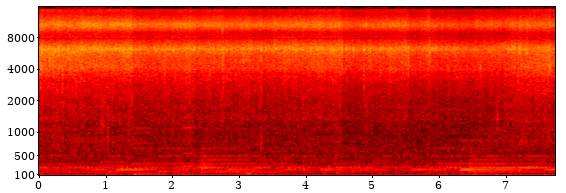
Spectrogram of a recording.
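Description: Onion sizzles loudly and steadily in hot oil while frying for Japanese-style fried noodles, a continuous close hiss with faint stirring underneath and no voices.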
